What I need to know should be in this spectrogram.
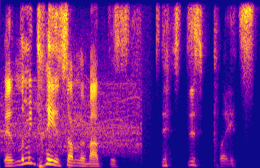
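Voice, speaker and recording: A man's voice: medium pitch, very animated, fast, slight background noise. A man co-hosting a sports podcast, telling stories in a casual chat and laughing often. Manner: laughs through his storytelling. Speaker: podcast co-host.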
